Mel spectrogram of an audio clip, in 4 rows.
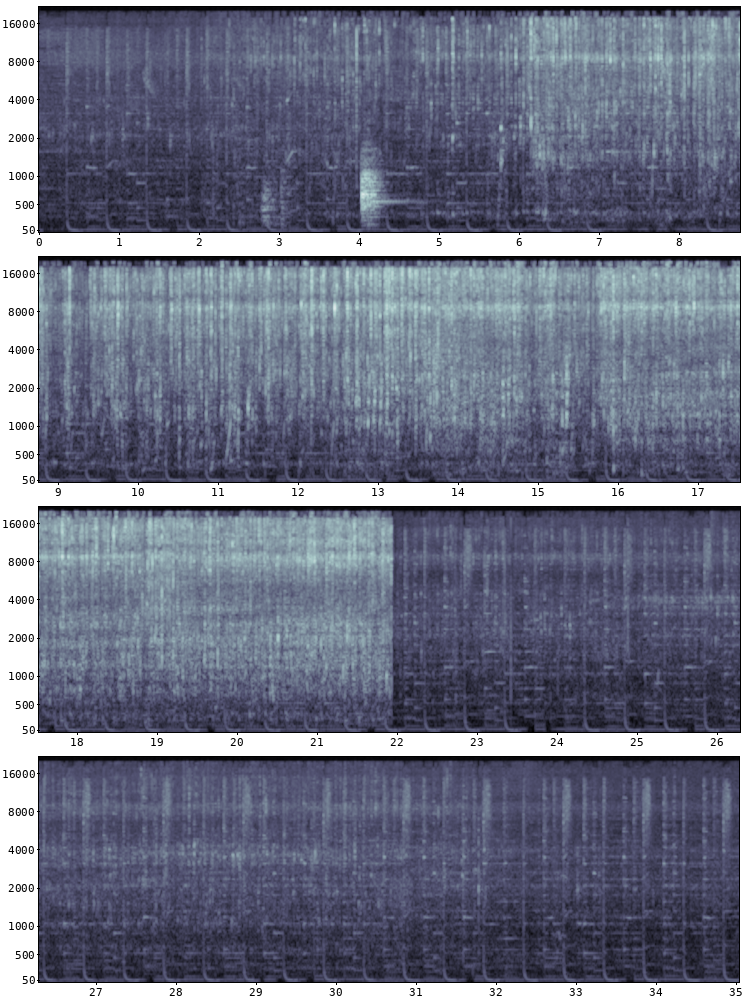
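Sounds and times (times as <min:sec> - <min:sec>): water pouring into water: 0:00.0 - 0:35.0.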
